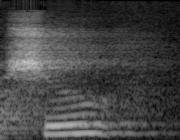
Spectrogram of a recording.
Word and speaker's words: Shu: Shu, Ha, and Ri. And Shu rhymes with Shu, you know, like the stuff, fortunately the same in German.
